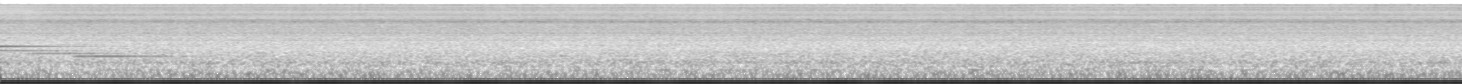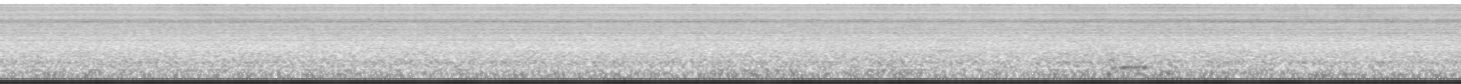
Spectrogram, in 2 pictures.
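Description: Steady low drone of a standing diesel passenger train idling, unchanging in level throughout. A short descending run of four chime-like notes sounds right at the start.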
